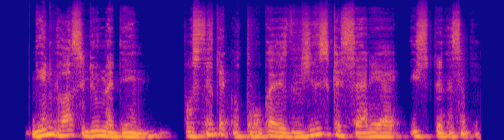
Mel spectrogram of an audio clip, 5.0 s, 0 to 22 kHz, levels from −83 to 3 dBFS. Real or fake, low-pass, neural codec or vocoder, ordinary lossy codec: fake; none; codec, 44.1 kHz, 1.7 kbps, Pupu-Codec; none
